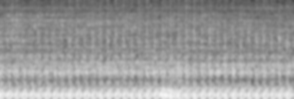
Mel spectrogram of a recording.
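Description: A small single-cylinder engine on a walk-behind tractor converted into a ride-on plow drones steadily and close while plowing soil, a constant pulsing chug with no talk.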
